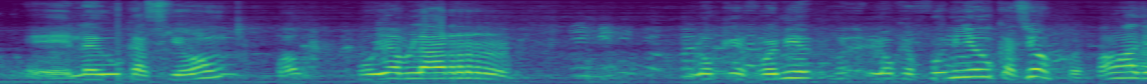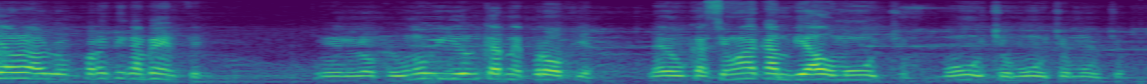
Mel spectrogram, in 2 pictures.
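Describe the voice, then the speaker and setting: With noticeable background noise behind him, a high-pitched man talks at a fairly quick pace, his intonation lively and his pauses long and frequent. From Venezuela, Valle de la Pascua (Guárico, llanos). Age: 50s. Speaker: lawyer and human rights defender. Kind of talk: casual interview. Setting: outdoors in the sun.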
